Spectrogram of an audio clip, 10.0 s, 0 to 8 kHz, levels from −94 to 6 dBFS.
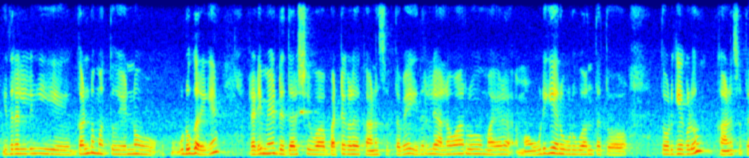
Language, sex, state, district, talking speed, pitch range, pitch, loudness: Kannada, female, Karnataka, Koppal, 100 wpm, 205-230 Hz, 215 Hz, -18 LUFS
